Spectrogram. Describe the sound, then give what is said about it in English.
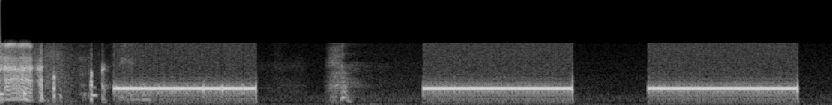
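A few clicks and handset rustles while placing a phone call, then a steady, loud telephone tone over the line, sounding in three long pulses of about two seconds each, separated by silent pauses. No one speaks. “Making a call with Kate about Wyndham.”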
